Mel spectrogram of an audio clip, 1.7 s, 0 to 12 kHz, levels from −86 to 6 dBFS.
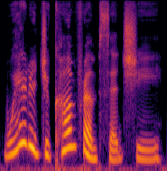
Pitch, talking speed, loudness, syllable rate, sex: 245 Hz, 250 wpm, -18 LUFS, 5.1 syllables/s, female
